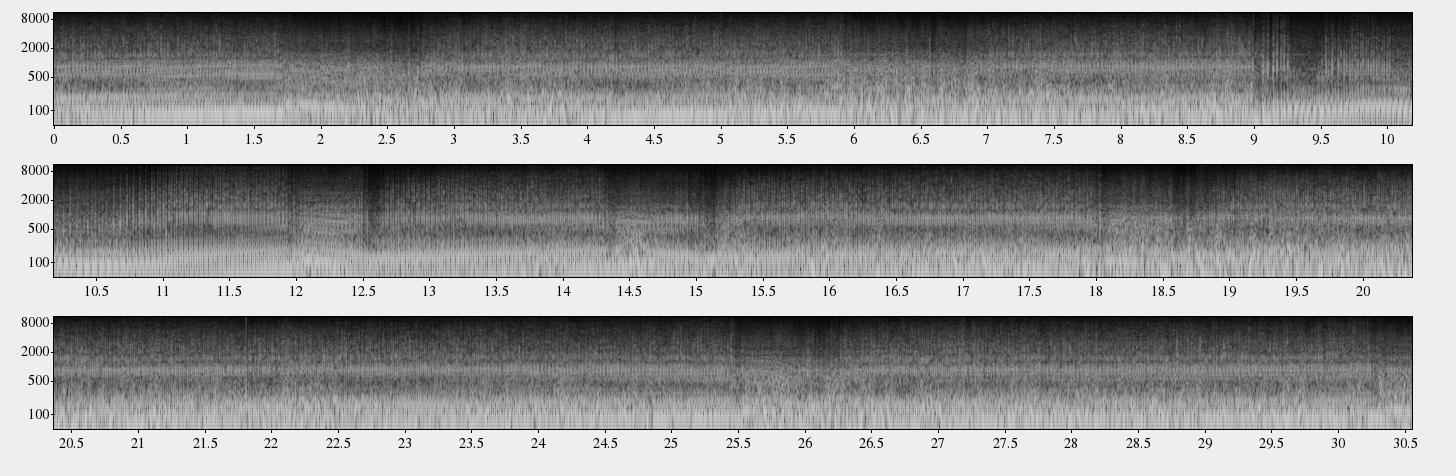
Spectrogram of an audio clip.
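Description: Harley-Davidson Road Glide's V-twin running loud and steady under way at road speed. The engine pitch slowly rises and falls, with a few brief breaks as the throttle changes.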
